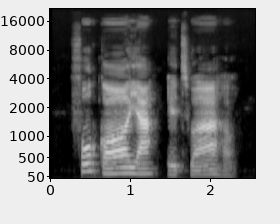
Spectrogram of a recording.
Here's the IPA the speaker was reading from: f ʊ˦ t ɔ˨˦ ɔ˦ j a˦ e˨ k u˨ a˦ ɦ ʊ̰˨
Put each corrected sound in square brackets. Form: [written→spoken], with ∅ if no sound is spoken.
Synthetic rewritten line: f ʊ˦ [t→k] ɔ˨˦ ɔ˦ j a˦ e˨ [k→t] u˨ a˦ ɦ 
